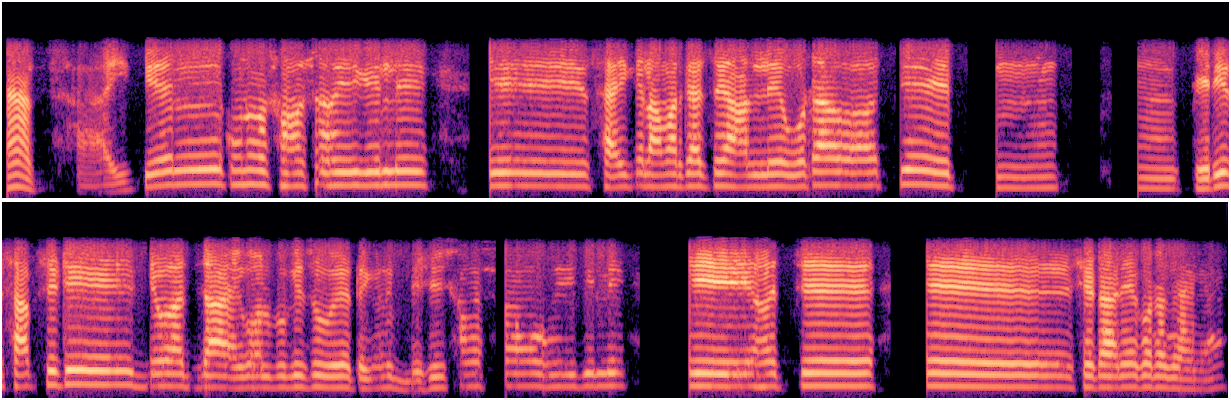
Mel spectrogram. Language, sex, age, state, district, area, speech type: Bengali, male, 18-30, West Bengal, Birbhum, urban, conversation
